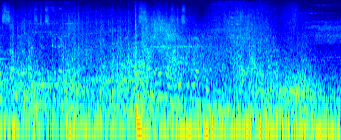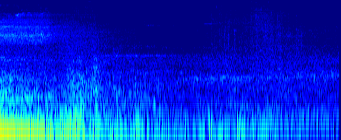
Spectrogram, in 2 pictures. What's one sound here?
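A huge magical explosion booms and rumbles, then slowly fades away.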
